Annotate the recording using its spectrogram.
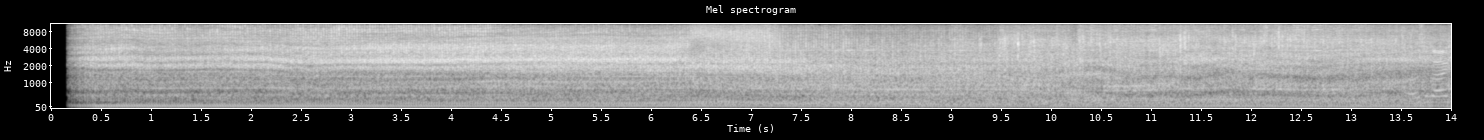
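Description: Tractor diesel engine of a Powertrac ALT 4000 running steadily under load while it drives a rotavator through the soil, with a higher whine above the engine note that wavers in pitch.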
